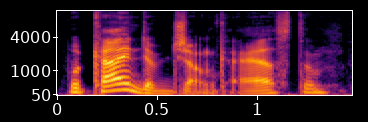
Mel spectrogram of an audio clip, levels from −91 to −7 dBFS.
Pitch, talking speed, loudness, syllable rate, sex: 140 Hz, 285 wpm, -20 LUFS, 6.6 syllables/s, male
